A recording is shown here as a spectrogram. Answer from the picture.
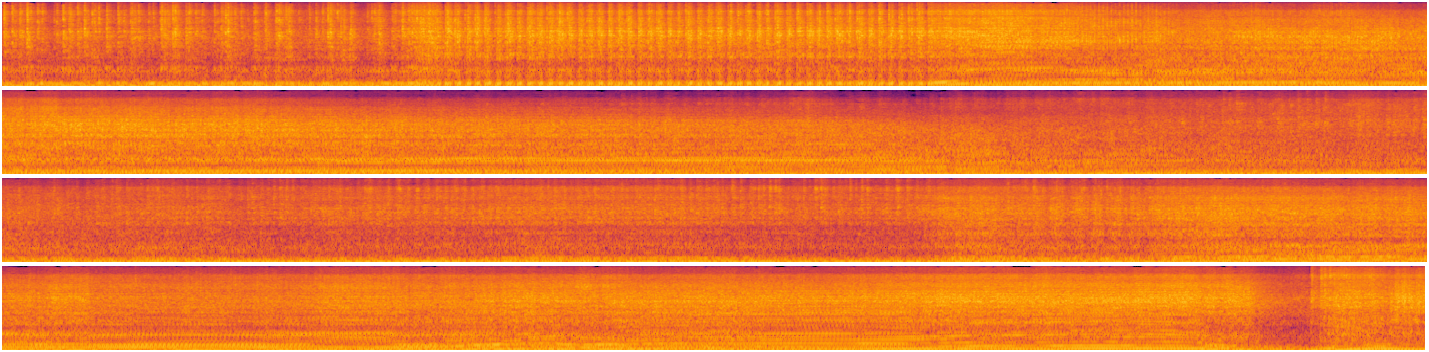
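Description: Drag car engine revving hard. Its pitch jumps up about five seconds in and holds, then rises and falls several times before dropping away near the end.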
